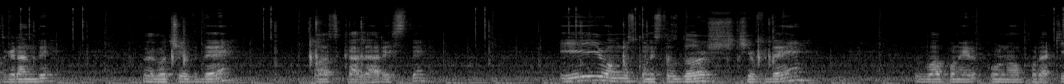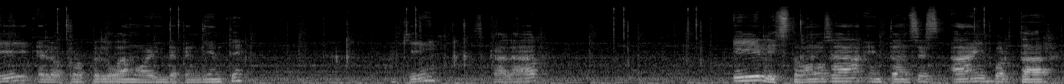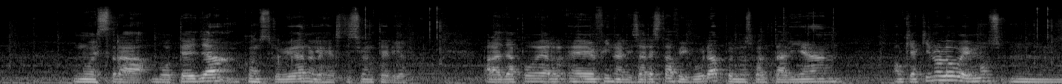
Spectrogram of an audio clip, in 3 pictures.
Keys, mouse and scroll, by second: 0.7 click, 1.8 shift+d, 3.1 d, 3.5 s, 5.7 click, 6.4 shift+click, 7.6 shift+d, 11.2 click, 12.3 click, 14.0 g, 15.2 s, 17.5 click, 18.7 s, 22.4 f, 24.1 g, 25.5 click, 26.1 scroll down 2, 28.4-29.1 scroll down 3, 28.7 middle click, 29.4 middle drag.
